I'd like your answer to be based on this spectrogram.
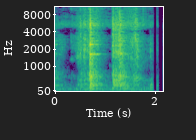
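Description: Lapsi broken wheat roasts in ghee in a pan, heard as two distinct scraping clanks of a utensil against the pan in quiet surroundings.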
